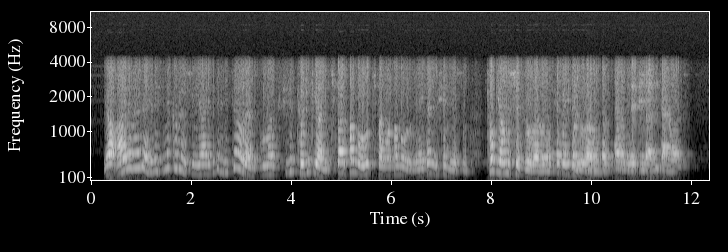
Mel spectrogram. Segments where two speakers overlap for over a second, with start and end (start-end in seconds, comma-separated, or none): 8.9-10.3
